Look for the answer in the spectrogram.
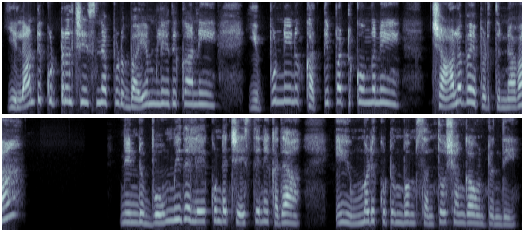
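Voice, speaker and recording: A vengeful middle-aged mother-in-law, raised and loud, as a woman reading a story puts her on. She hurls accusations in a husky, mellow voice, set dry and close. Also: on the high side, moderate pace, dry recording, close to an everyday voice. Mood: furious. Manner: shouting accusations.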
